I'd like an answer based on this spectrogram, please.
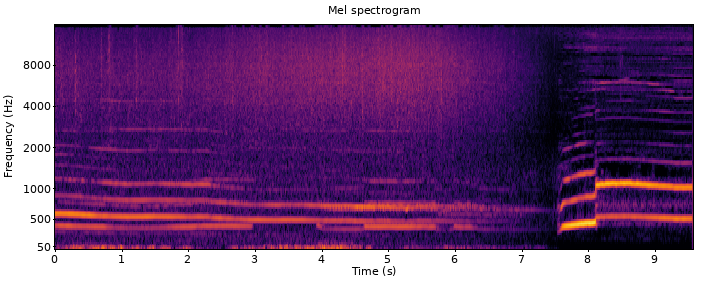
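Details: Wolf howling: a long, steady, low howl with layered voices and stepwise pitch shifts, over rumbling noise. A sudden cut leads to a louder howl that jumps upward and holds high.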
